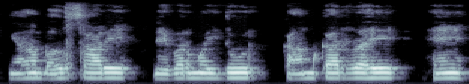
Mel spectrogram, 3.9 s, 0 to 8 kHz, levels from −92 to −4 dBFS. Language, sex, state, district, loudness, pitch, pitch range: Hindi, male, Uttar Pradesh, Muzaffarnagar, -20 LUFS, 140 Hz, 140-145 Hz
